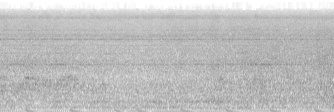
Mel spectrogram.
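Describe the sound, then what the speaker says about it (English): Jet engines rumble aboard a U.S. Navy aircraft carrier during run-ups and tests, a loud, steady, broadband roar with a faint regular low pulsing underneath and no voices. "The rumble of jet engines occasionally pierces the din as technicians perform run-ups and tests."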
